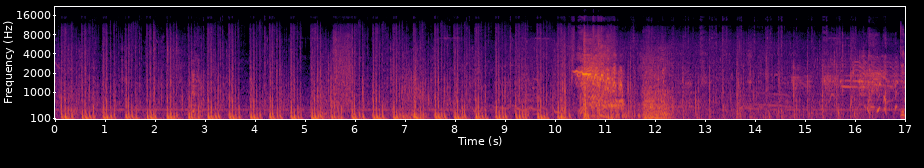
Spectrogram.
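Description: A galloping horse in the Assassin's Creed Odyssey video game, with rapid rhythmic hoofbeats up close, then a loud whinny, followed by quieter game ambience.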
